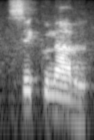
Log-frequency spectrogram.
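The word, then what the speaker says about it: シグナル: And if you can read the katakana over there, in which I have teach many moons ago, it is pronounced as sikunaru. Sikunaru. Actually, it's signal.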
